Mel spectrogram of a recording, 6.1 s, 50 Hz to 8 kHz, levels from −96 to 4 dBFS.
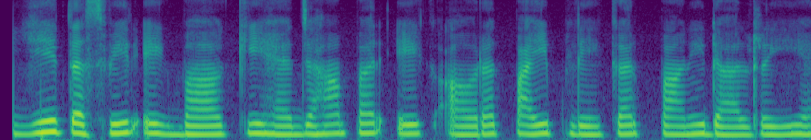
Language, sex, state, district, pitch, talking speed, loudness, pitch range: Hindi, female, Bihar, West Champaran, 185 Hz, 160 wpm, -17 LUFS, 180-200 Hz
